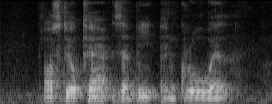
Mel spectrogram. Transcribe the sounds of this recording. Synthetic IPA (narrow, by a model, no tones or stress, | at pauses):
ʔɔstikʰɛzɛbiɛ̃nɡɹowɛl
